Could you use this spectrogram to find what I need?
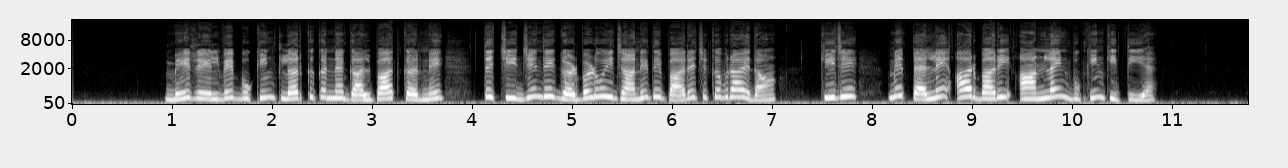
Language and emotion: Dogri, fearful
